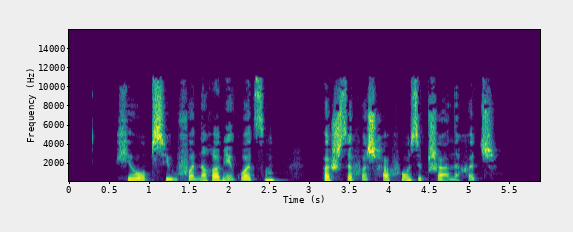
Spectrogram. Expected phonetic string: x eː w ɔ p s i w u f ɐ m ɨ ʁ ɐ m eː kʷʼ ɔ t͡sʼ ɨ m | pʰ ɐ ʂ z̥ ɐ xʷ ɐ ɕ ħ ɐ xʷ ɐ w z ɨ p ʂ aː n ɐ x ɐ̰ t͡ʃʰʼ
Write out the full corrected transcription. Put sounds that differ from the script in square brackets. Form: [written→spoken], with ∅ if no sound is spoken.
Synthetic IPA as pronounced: x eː w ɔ p s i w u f ɐ [m→n] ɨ ʁ ɐ m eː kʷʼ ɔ t͡sʼ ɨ m | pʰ ɐ ʂ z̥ ɐ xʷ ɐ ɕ ħ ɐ xʷ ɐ w z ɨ p ʂ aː n ɐ x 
